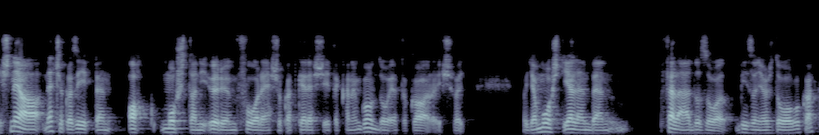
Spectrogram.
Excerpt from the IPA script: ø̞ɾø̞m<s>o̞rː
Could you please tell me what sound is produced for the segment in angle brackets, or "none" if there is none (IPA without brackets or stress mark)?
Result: f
